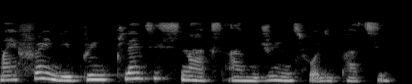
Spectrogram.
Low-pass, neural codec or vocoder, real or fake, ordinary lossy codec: 7.2 kHz; none; real; none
